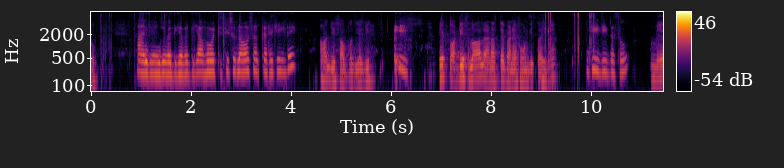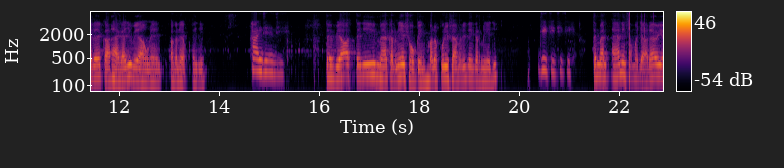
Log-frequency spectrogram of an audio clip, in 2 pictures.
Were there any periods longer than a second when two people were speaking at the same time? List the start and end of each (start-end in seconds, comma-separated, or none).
none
